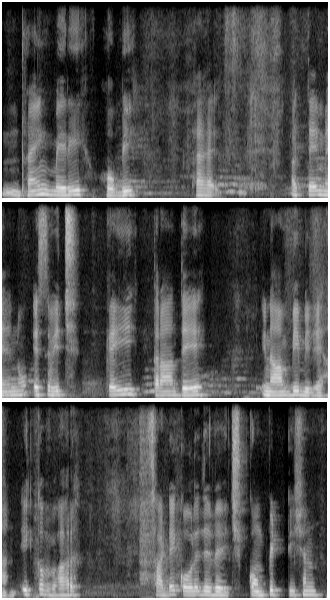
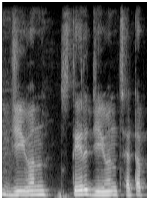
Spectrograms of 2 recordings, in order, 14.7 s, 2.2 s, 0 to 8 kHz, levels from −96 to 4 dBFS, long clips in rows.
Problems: constant background noise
